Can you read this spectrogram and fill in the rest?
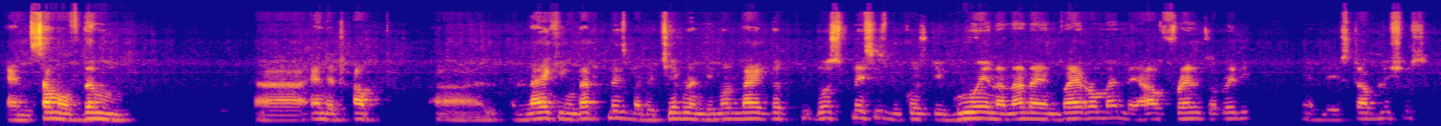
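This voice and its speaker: Older guy on a panel, kinda high voice, gravelly, lots of uhs and restarts. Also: fairly even intonation, dark tone, poor audio. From South Sudan. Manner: halting, many fillers and restarts. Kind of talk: unscripted panel remarks.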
